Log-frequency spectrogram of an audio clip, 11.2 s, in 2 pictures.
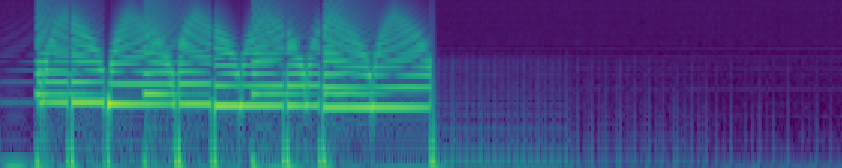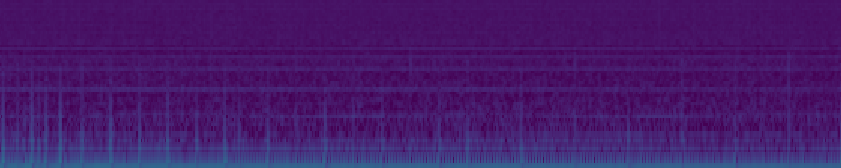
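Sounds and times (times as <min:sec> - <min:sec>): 
synth sweep on CSG8580R5 chip: 0:00.0 - 0:02.9.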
